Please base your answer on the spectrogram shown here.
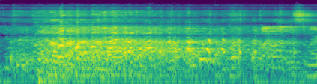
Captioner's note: laughter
